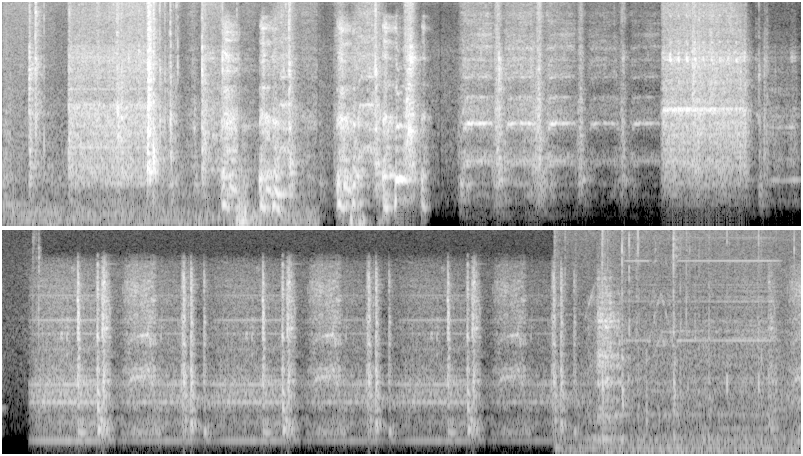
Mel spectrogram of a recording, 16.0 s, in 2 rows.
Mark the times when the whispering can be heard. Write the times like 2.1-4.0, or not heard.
not heard.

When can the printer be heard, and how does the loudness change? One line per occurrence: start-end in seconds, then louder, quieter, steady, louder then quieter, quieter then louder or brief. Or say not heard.
0.0-15.9 quieter.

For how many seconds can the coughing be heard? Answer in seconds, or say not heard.
3 s.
